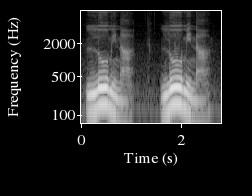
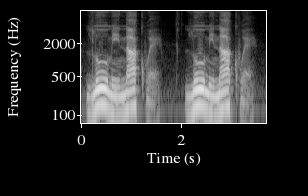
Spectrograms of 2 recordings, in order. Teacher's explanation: So we would say lumina, lumina. But when we stick this enclitic onto it and say luminaque, we add an accent to the last syllable of the word.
